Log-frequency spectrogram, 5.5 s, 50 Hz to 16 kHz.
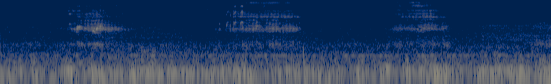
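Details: A sleepy 19-month-old red smoke Maine Coon, kept indoors by storms, purrs very gently while sleeping in his bed on a lazy afternoon: a soft, low, steady rumble with faint breathy puffs about every one and a half seconds.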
